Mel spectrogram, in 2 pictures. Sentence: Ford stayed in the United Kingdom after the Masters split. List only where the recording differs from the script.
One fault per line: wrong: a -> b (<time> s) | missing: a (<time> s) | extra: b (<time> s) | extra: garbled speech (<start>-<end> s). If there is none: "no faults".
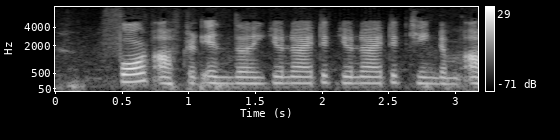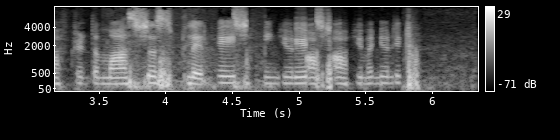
wrong: stayed -> after (0.7 s)
extra: United (2.1 s)
extra: garbled speech (4.4-5.8 s)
